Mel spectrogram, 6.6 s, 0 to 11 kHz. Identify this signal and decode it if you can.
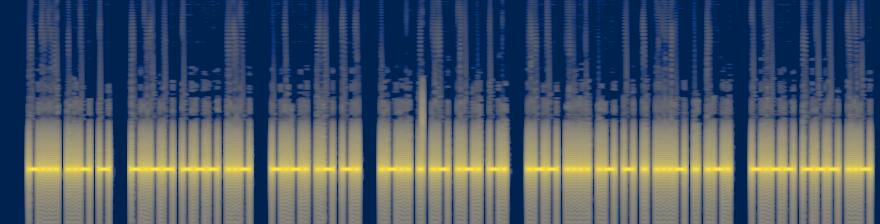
Morse code, heard as a keyed tone, about 50 wpm, 700 Hz. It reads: BUT YOU CAN LEARN WHATEVER YOU
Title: Sentences from Top 1500 Words 50wpm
